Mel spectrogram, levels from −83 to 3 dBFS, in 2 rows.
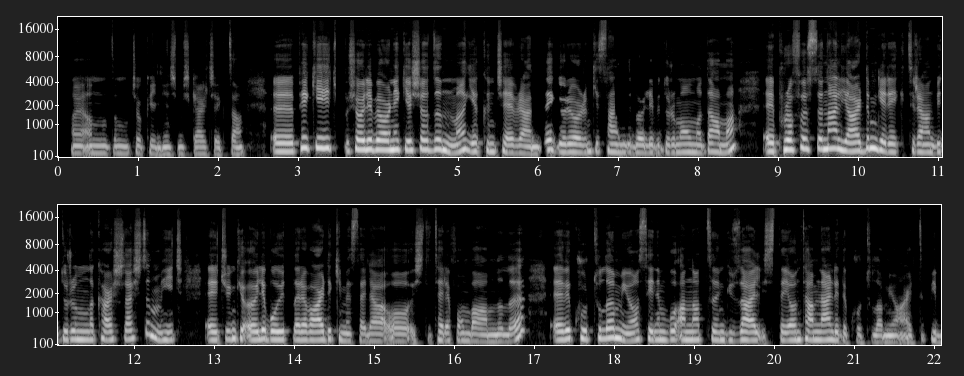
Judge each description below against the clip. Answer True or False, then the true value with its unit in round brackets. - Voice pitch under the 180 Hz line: False (195 Hz)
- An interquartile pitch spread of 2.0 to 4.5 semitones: True (3.6 semitones)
